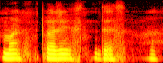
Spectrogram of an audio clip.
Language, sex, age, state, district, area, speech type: Hindi, female, 45-60, Uttar Pradesh, Azamgarh, rural, read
